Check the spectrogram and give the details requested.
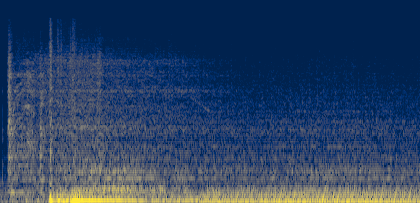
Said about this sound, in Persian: سوار ماشین شدیم ماشین رو روشن کردم ولی تکون ندادم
